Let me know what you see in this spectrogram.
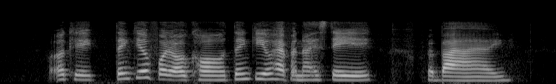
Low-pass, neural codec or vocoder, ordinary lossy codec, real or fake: none; codec, 16 kHz, 0.5 kbps, X-Codec, HuBERT features, trained on LibriSpeech; none; fake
